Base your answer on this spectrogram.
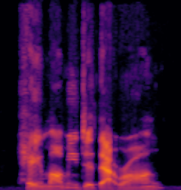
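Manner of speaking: normal talking voice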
